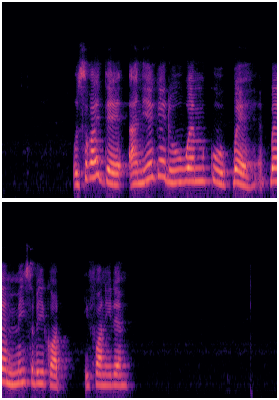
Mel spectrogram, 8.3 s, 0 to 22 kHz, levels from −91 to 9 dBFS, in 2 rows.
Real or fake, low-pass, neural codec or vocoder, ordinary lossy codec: real; 7.2 kHz; none; Opus, 32 kbps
